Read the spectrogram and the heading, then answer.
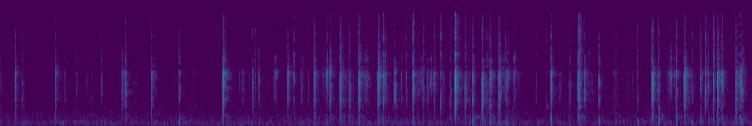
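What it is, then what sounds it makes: Plastic eyeshadow palette. A small, hollow, flat rectangular clear plastic eyeshadow palette with a black base and round colour pans inside is held in both hands and tapped with short fingertips and nails on its lid and edge. Quiet, dry, clicky taps come irregularly, sparse at first and then in quicker clusters, each with a bright plastic tick and almost no ring.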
